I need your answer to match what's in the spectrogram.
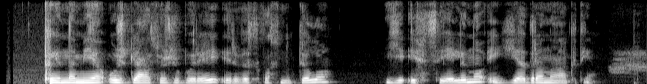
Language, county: Lithuanian, Marijampolė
